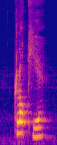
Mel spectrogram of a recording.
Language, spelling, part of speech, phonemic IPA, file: Dutch, klokje, noun, /ˈklɔkjə/, Nl-klokje.ogg
- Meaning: 1. diminutive of klok 2. a bellflower; a plant of the family Campanulaceae 3. any of various lifeforms somewhat resembling a bell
